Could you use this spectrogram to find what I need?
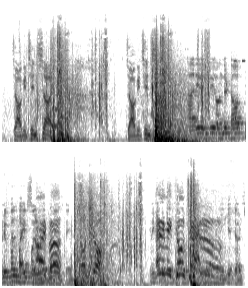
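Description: A sniper rifle fires with loud, sharp cracks.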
